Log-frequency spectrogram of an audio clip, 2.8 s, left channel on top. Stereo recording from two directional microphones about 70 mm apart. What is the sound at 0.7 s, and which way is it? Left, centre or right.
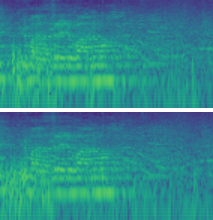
Speech, left.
